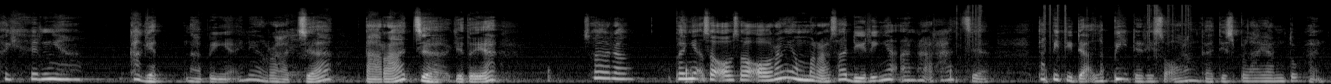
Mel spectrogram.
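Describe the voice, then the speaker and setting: A woman preacher giving a sermon, telling the story in a playful, animated way and swinging between soft and loud. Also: low voice, measured pace, a little hiss or hum.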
